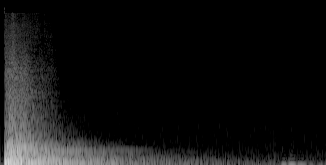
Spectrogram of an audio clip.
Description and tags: Tom made of metal scraps.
